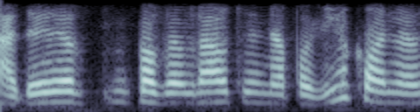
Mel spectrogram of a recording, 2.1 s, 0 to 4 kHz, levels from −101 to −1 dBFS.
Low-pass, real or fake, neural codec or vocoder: 3.6 kHz; fake; codec, 16 kHz, 1.1 kbps, Voila-Tokenizer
